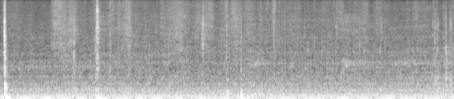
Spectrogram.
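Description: Car engine idling, a steady low rumble heard from inside the cabin, with a single knock right at the start.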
